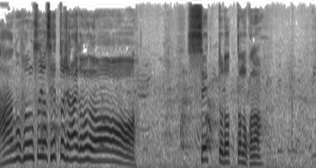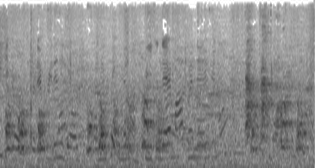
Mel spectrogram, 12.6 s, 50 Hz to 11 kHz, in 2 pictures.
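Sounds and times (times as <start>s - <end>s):
speech: 0.0s - 2.9s, 3.8s - 5.4s
several dogs barking and yipping outdoors at a dog run: 3.6s - 4.4s, 6.4s - 7.4s, 8.0s - 9.8s, 11.2s - 12.6s.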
